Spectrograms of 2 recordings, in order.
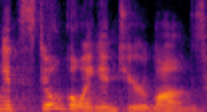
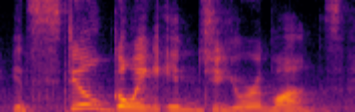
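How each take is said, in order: First: Said in the usual way. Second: Slowed right down, every word spaced out; slow, deliberate repeat. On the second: Shown as a demonstration. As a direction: drive it home slowly.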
